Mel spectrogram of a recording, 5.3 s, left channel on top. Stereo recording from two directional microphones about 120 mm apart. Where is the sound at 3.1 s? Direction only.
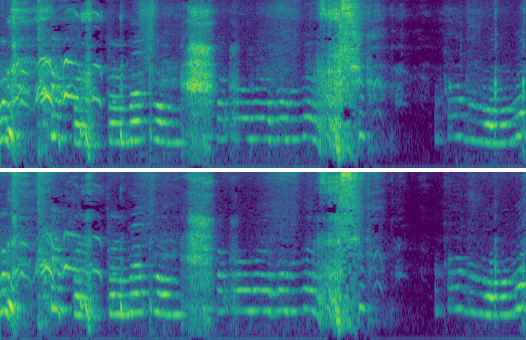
30° right (ahead or behind).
